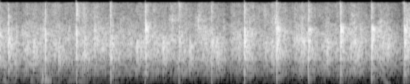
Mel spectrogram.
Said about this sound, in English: Come on, give the Lord a big old hand clap. Come on, let's go.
